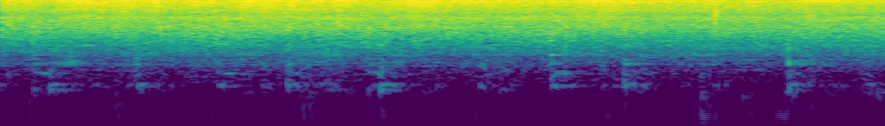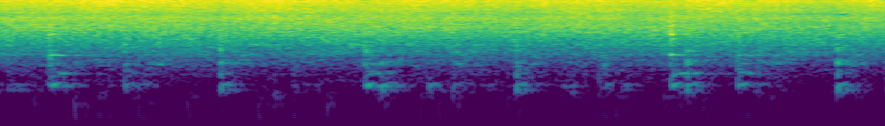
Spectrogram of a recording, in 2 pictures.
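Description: Chopped onion, tomato and green chillies sizzling in hot oil in a granite-coated kadai while a wooden spatula stirs them, scraping and tossing in repeated short strokes, about one every half second to second: the vegetables being sautéed.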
